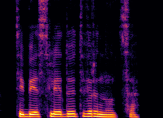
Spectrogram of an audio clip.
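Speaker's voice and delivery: ordinary delivery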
